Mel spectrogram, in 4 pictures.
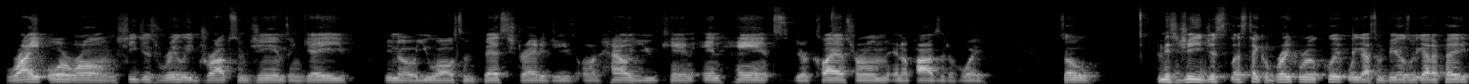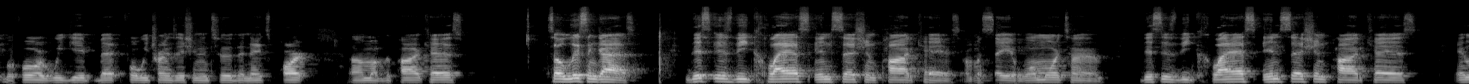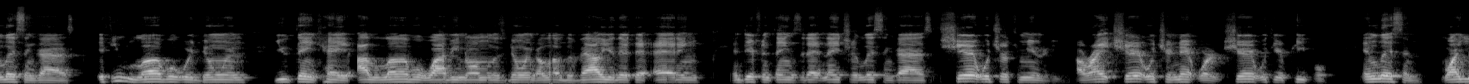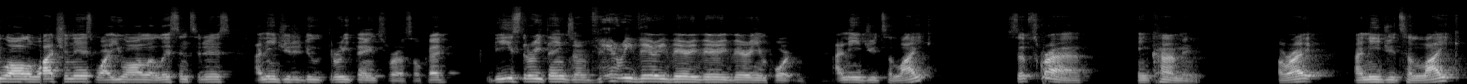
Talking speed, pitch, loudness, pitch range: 190 wpm, 110 Hz, -24 LUFS, 100-120 Hz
